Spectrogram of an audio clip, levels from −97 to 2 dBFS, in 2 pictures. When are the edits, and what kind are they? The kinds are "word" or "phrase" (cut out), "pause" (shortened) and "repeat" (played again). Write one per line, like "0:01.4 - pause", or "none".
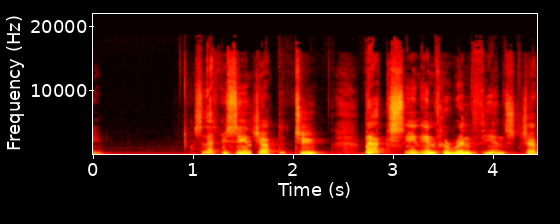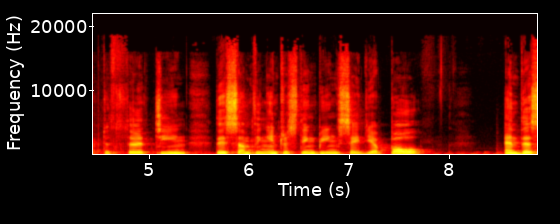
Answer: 0:01.3 - word
0:01.6 - word
0:02.7 - word
0:03.1 - word
0:03.4 - word
0:07.3 - word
